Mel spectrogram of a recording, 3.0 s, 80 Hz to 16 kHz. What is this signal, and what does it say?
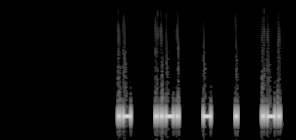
Morse code, heard as a keyed tone, about 48 wpm, spaced as for 26 wpm, 690 Hz. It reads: AFTER
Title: 3x Character Spacing - Top 300 Words - 45wpm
